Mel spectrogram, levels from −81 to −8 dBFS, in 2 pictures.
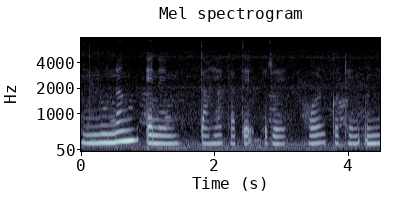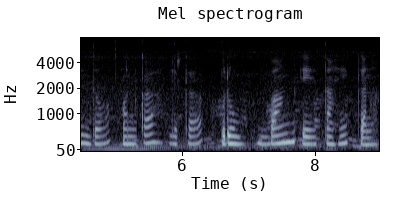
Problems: constant background noise, background conversations at intervals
